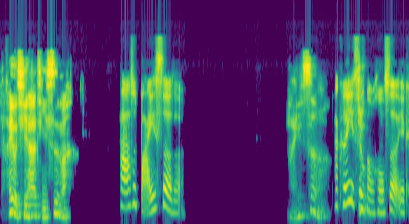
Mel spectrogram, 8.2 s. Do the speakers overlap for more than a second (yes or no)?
no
